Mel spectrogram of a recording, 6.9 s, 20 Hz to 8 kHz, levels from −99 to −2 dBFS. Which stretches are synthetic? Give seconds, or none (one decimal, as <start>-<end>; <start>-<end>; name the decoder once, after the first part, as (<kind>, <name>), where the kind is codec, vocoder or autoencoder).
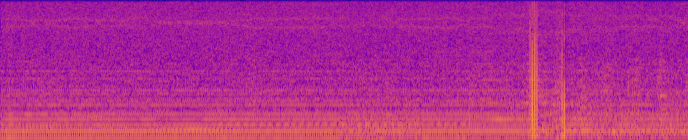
3.4-4.2 (vocoder, WaveNeXt); 5.4-6.9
